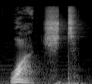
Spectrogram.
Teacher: porque acaba com tch, que não tem voz.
